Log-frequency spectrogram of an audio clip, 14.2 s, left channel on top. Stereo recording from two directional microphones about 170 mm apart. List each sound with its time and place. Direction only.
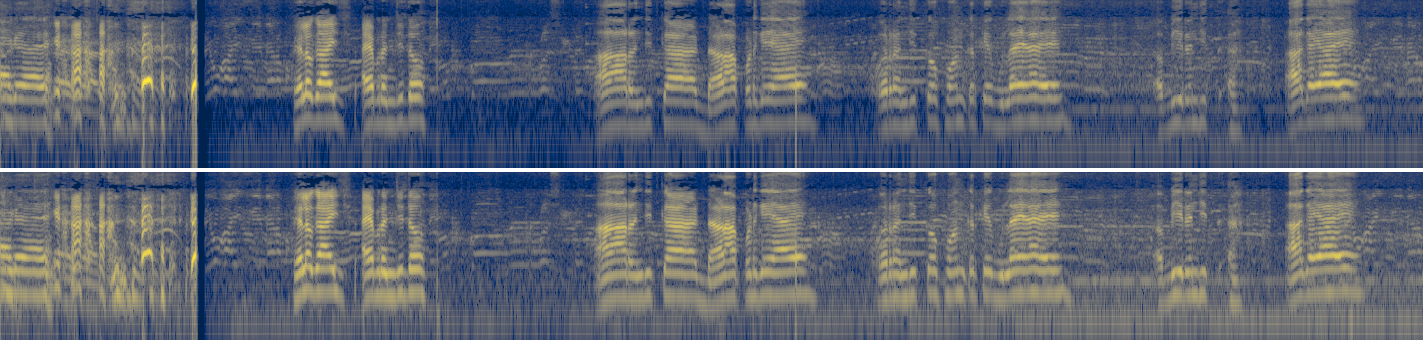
0.0 s a man's voice: 10° right (ahead or behind)
0.5 s speech: 10° left (ahead or behind)
1.9 s a sound: 10° left (ahead or behind)
2.9 s a man's voice: centre (ahead or behind)
5.9 s speech: 15° left (ahead or behind)
7.4 s a man's voice: 15° right (ahead or behind); by 10.6 s centre (ahead or behind)
11.5 s a man's voice: 30° left (ahead or behind)
12.8 s a man's voice: 10° right (ahead or behind)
